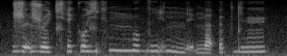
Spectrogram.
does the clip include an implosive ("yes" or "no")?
no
